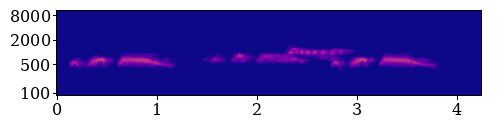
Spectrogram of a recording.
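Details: Spotted dove used as a lure bird, cooing to bring in wild doves: a steady run of mellow, throaty coos, some rising into a brief quavering higher note, then falling back down.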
